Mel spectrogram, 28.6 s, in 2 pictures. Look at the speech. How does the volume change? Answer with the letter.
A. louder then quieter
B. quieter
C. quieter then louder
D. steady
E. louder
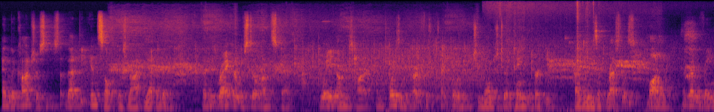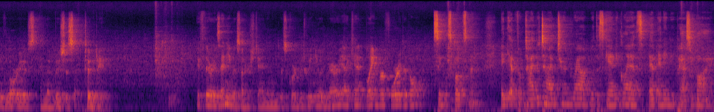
D.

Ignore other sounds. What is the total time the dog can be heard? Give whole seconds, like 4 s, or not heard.
not heard.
